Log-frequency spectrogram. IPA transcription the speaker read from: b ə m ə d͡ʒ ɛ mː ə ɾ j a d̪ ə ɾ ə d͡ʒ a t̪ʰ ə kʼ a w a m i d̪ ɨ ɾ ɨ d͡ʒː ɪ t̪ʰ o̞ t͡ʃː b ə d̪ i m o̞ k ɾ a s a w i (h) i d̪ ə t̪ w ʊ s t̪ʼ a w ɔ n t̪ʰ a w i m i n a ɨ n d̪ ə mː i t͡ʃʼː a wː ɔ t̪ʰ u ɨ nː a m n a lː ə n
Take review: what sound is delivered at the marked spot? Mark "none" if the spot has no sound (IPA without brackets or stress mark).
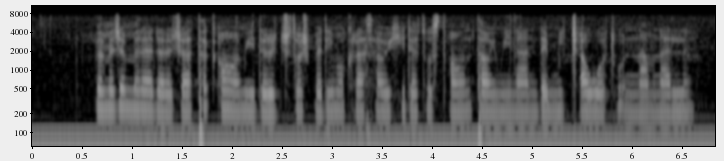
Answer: h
